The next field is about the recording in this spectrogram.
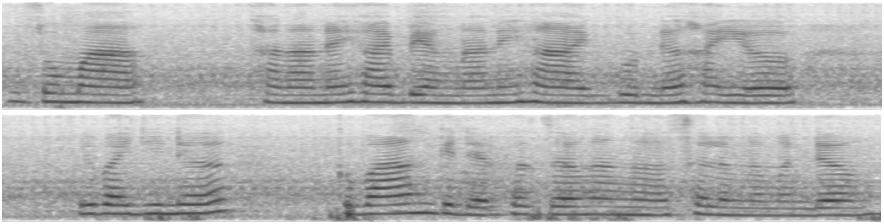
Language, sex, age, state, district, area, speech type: Bodo, female, 30-45, Assam, Chirang, rural, spontaneous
